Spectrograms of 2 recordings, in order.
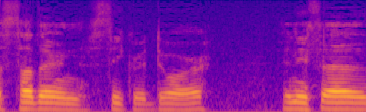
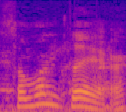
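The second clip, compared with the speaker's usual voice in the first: very soft, high calling voice; 5 semitones higher, 7 dB quieter than usual. A game master voices a woman answering a knock on the wall, in a very soft voice. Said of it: "speak out very softly".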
